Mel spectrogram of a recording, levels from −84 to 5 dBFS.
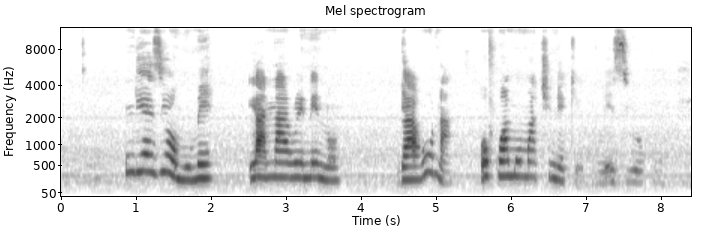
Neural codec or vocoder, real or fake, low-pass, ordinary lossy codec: none; real; none; none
